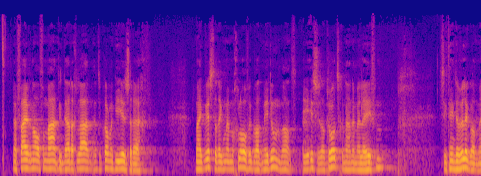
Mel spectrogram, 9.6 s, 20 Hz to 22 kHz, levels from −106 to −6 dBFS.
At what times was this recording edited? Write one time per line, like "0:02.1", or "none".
0:01.2
0:01.5
0:02.6
0:05.1
0:06.0
0:06.5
